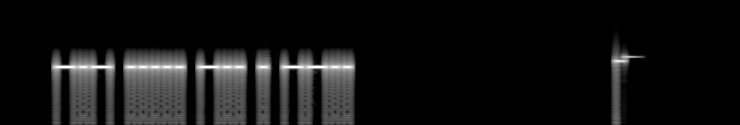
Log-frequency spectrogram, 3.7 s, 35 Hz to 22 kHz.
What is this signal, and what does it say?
Morse code, heard as a keyed tone, about 40 wpm, 700 Hz. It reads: K5DEZ
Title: NA SOTA Chaser Callsigns 40wpm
